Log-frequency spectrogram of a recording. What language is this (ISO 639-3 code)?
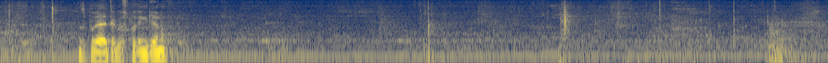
bul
